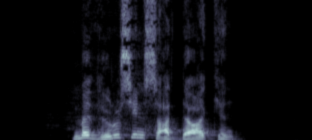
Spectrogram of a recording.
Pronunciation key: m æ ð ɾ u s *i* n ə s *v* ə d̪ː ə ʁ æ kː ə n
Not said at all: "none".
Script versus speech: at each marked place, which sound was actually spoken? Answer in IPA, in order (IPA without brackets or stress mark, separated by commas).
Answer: i, ʕ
